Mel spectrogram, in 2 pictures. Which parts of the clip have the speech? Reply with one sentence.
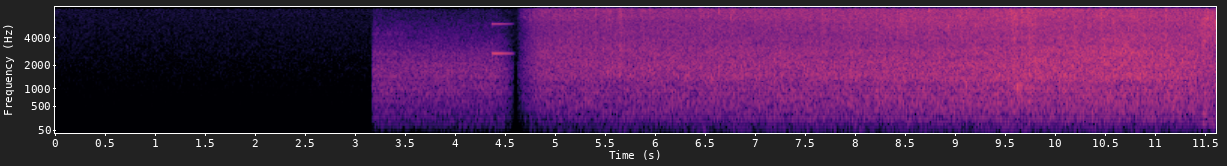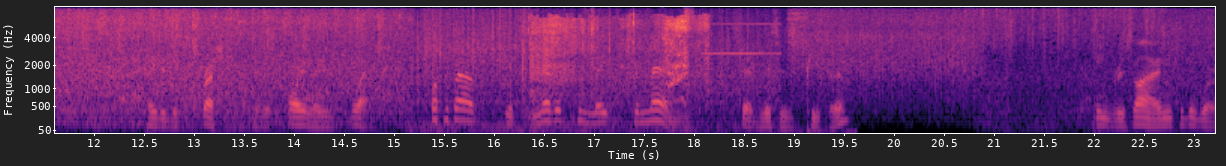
You can hear the speech from 12.5 to 19.6 s and from 22.0 to 23.1 s.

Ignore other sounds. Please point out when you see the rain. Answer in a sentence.
The rain can be heard from 4.6 to 23.1 s.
